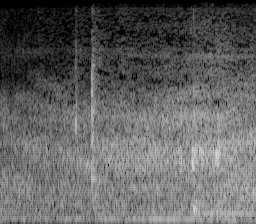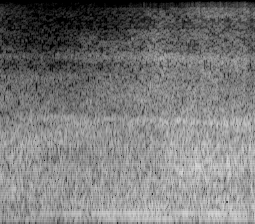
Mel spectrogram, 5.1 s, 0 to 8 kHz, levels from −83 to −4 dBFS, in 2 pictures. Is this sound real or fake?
real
